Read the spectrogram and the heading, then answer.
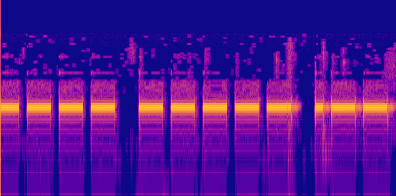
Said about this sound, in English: That electronic form of communication, Morse code, the dots and the dashed, once essential to everyday life and communication.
